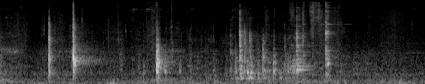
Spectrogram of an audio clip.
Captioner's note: metal clinking softly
